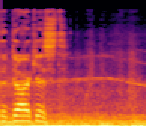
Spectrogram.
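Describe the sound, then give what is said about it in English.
An ambulance siren comes through as a faint, thin, steady wailing tone under low background rumble. It follows a brief burst of talk at the start. “So that was an ambulance, by the way, in case you want to play that.”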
